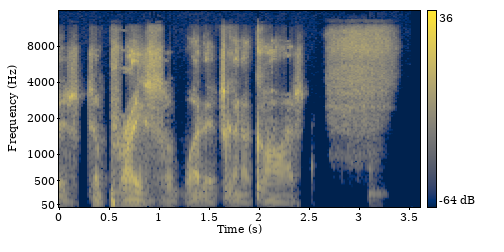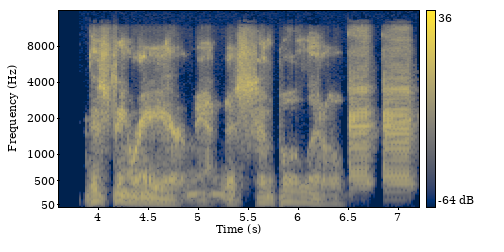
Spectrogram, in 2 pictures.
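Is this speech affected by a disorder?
Yes: laryngectomy.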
